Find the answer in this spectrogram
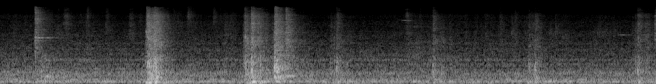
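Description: Large warm hard-candy log being rolled and pressed by gloved hands on a stainless steel bench: soft knocks and rubbing, loudest in three hits about a second and a half in and twice around two and a half seconds in. A steady low hum runs underneath.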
